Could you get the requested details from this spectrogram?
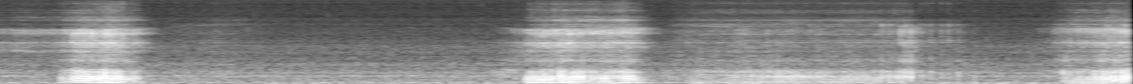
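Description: Loud, rough rattling snores on each in-breath, with softer out-breaths between, roughly every four seconds: snoring.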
